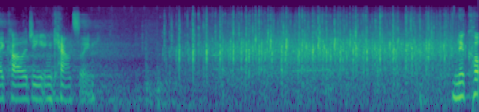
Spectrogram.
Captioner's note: applause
